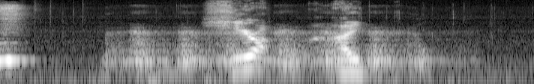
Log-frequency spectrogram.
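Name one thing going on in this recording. A steam locomotive whistle blows.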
